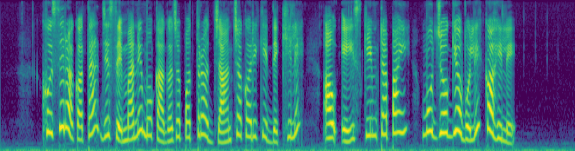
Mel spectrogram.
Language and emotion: Odia, happy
